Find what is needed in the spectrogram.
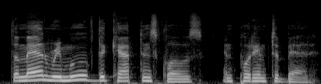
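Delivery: ordinary delivery, nothing marked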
